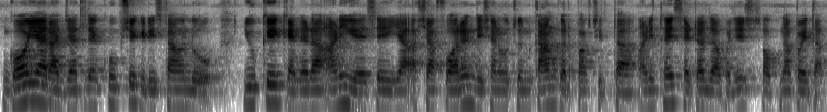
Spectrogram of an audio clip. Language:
Konkani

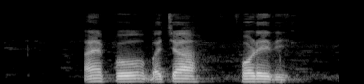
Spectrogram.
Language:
Sindhi Bhil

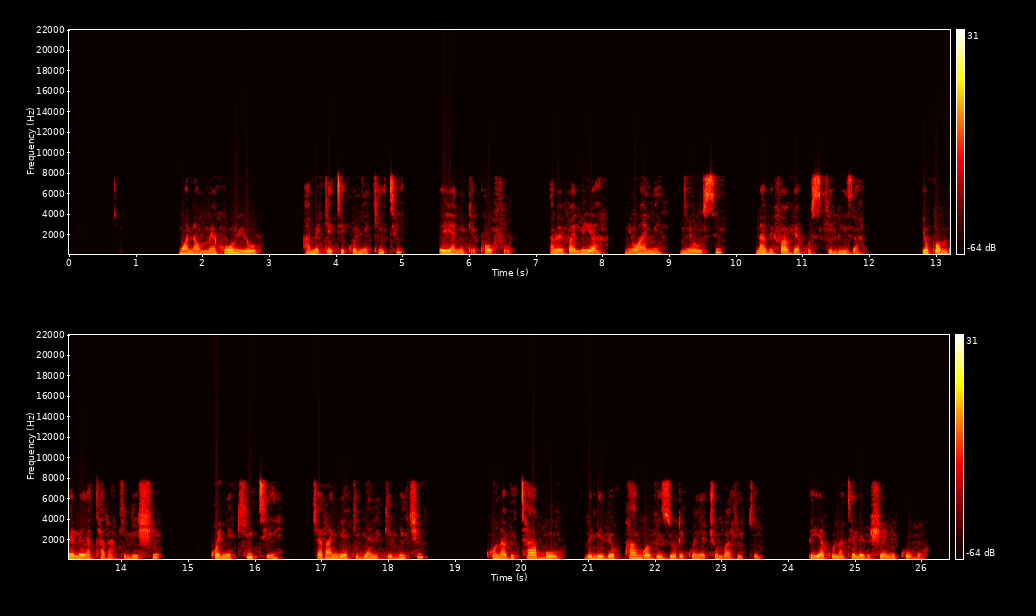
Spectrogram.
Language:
Swahili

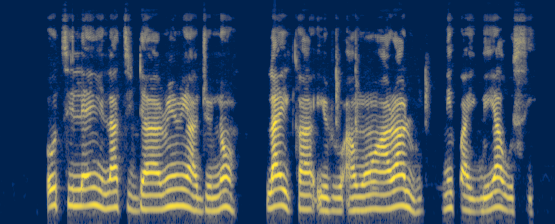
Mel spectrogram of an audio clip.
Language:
Yoruba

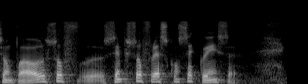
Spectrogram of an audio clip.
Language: Portuguese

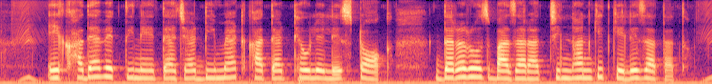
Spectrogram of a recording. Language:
Marathi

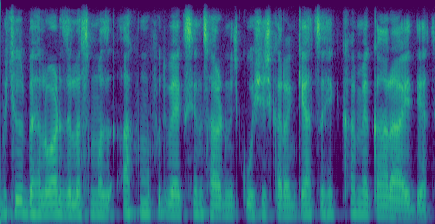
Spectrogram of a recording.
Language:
Kashmiri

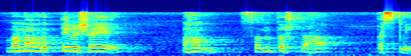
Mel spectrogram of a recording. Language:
Sanskrit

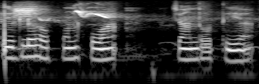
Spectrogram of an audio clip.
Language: Santali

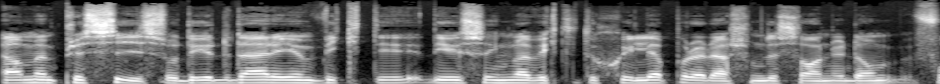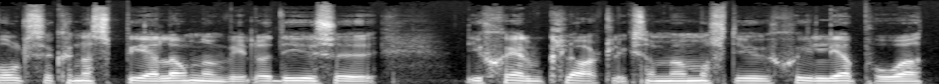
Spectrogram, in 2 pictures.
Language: Swedish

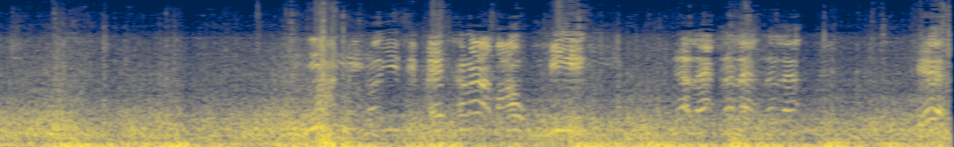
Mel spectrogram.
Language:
Thai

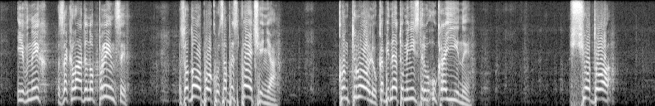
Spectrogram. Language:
Ukrainian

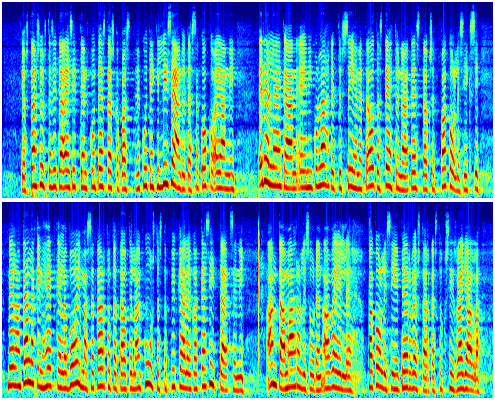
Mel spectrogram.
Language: Finnish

